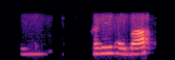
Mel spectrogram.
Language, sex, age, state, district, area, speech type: Manipuri, female, 18-30, Manipur, Senapati, urban, conversation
